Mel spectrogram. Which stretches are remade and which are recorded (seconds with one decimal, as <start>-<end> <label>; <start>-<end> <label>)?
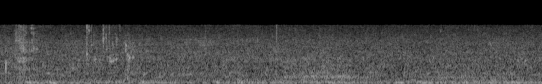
0.0-4.5 remade; 4.5-5.4 recorded

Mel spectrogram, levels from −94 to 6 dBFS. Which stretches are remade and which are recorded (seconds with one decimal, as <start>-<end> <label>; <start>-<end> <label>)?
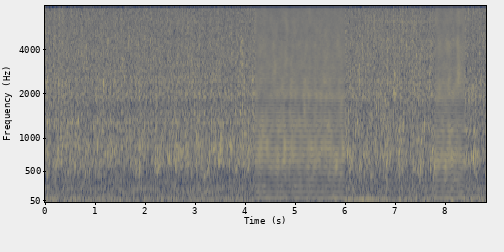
0.0-4.2 recorded; 4.2-6.0 remade; 6.0-7.8 recorded; 7.8-8.4 remade; 8.4-8.8 recorded

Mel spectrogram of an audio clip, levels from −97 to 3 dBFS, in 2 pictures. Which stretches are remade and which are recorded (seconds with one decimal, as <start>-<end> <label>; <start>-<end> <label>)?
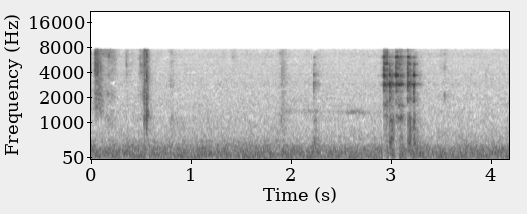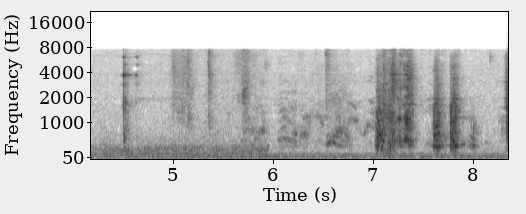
0.0-8.4 remade

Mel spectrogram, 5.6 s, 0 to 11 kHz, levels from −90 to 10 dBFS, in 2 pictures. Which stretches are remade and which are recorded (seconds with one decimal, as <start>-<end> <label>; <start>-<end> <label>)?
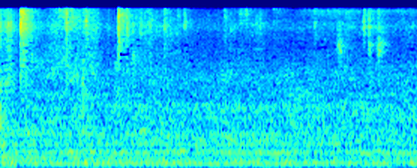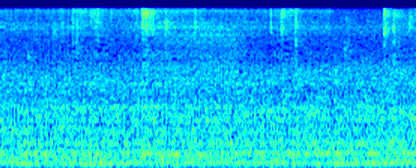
0.0-2.0 recorded; 2.0-5.0 remade; 5.0-5.6 recorded

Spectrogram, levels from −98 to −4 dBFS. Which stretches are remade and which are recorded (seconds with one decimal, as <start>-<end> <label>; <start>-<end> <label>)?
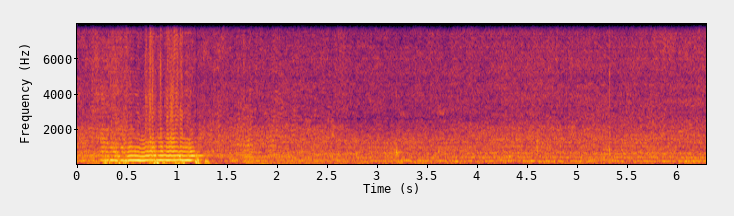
0.0-1.5 remade; 1.5-2.6 recorded; 2.6-6.3 remade

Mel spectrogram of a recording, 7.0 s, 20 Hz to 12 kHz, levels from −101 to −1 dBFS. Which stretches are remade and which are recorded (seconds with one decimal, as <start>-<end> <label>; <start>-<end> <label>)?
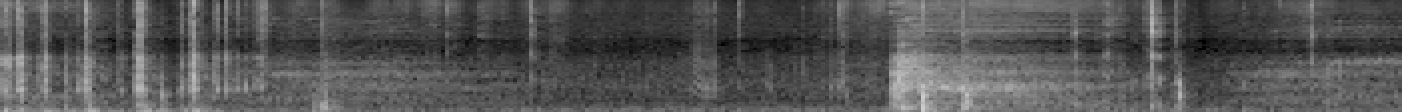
0.0-0.7 recorded; 0.7-1.4 remade; 1.4-2.4 recorded; 2.4-5.9 remade; 5.9-7.0 recorded

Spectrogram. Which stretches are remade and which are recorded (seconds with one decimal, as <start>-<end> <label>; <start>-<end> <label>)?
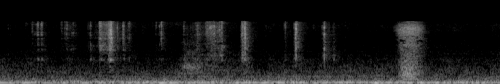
0.0-0.4 remade; 0.4-2.1 recorded; 2.1-5.0 remade

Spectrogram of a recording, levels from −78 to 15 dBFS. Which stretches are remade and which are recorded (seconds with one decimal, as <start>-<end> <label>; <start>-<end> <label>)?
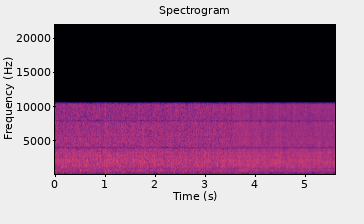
0.0-3.6 recorded; 3.6-5.6 remade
